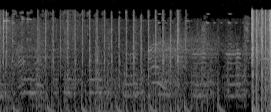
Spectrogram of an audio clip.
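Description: Rapid automatic fire from a Scorpion gun in a competitive video game, dense bursts of shots running almost without pause, ending in a sharp loud blast, with a voice faintly under the fire.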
